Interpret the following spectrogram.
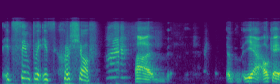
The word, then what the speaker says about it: Khrushchev: It's simply Khrushchev. Yeah, okay. The American pronunciation, we say Khrushchev.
